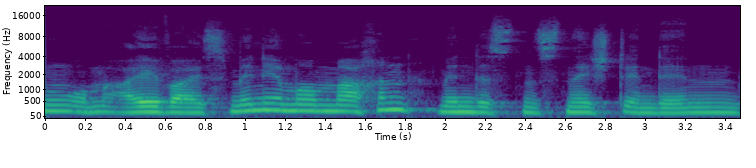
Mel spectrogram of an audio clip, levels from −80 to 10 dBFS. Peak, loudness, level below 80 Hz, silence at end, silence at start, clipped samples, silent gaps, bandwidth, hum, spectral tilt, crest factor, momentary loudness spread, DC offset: -8 dBFS; -22 LUFS; -60 dBFS; 0 s; 0 s; under 0.1%; none; 12 kHz; none; -8 dB/octave; 14 dB; 7 LU; under 0.1%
